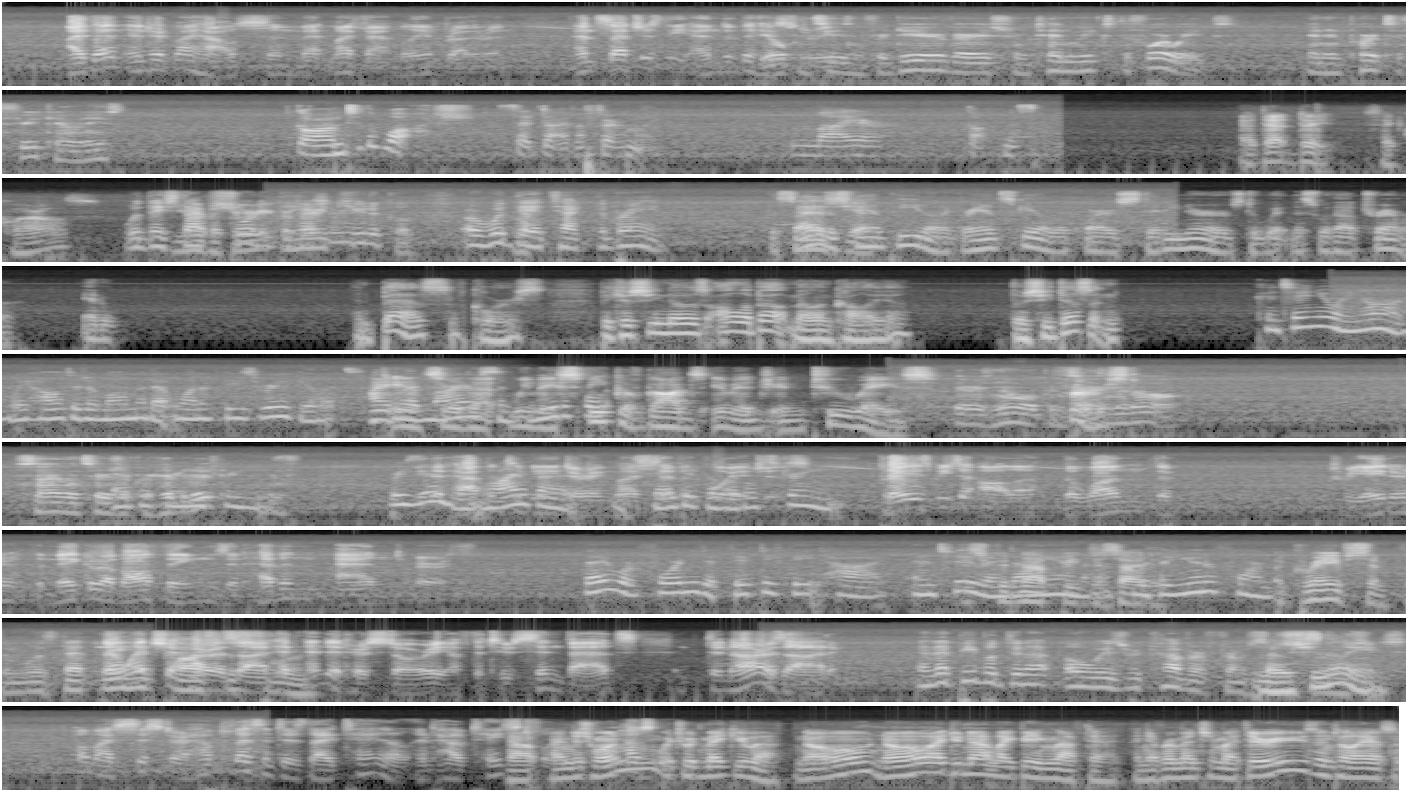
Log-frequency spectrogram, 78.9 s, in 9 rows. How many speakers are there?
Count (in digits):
9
